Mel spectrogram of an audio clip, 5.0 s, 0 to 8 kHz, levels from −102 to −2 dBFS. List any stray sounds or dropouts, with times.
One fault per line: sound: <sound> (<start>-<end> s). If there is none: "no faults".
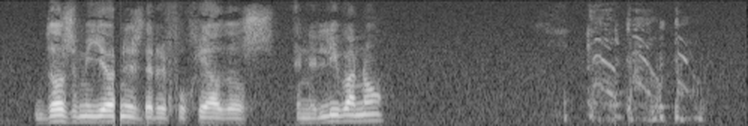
sound: dropout (0.8-0.8 s)
sound: cough (3.6-4.8 s)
